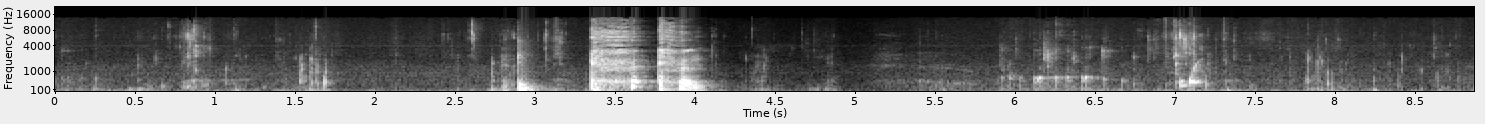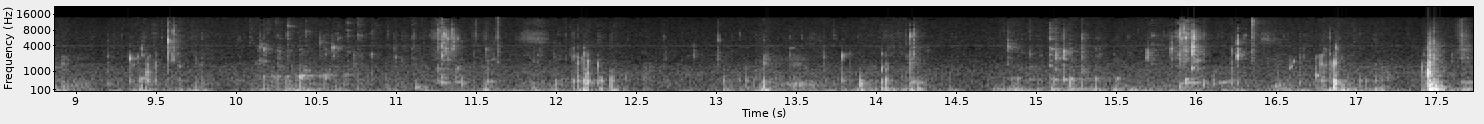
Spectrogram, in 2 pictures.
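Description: Someone drinking a half-litre energy drink: scattered wet gulps, swallows and small liquid clicks, with one louder cluster near the start and quieter sips spread irregularly afterward.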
